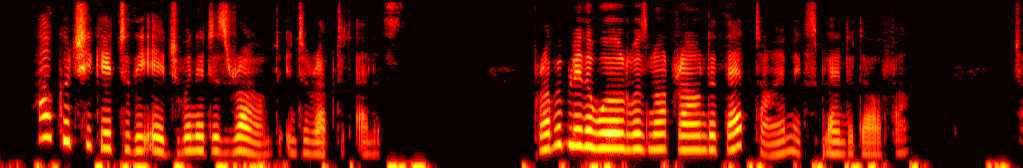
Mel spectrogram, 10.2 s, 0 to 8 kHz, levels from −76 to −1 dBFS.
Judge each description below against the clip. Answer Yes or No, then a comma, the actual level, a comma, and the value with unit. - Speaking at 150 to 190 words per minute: No, average, 140 wpm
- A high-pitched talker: Yes, high, 220 Hz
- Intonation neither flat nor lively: Yes, average, 4.8 semitones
